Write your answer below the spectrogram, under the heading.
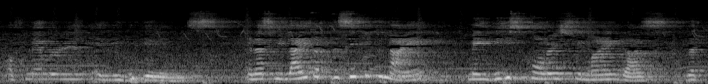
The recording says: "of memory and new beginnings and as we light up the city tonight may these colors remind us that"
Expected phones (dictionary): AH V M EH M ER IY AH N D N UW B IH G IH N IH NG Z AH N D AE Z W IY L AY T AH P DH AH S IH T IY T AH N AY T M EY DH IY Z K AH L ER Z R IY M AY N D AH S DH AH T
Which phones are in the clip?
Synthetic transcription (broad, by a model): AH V M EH M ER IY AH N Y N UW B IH G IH N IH NG S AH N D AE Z W IY L AY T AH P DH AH S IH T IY T AH N AY T M EY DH IY S K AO L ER S R IY M AY N D AH S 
